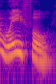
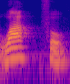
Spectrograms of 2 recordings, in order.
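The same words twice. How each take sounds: First: The first vowel is a closed sound. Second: The first vowel is an open A sound. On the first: The speaker calls it wrong. "a pronúncia não é waffle" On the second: The speaker calls it right. "o som tem esse A agudo"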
